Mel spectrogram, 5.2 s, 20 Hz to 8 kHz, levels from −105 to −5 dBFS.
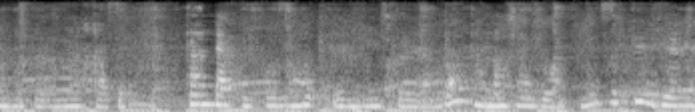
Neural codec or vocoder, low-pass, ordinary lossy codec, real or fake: codec, 44.1 kHz, 3.4 kbps, Pupu-Codec; 7.2 kHz; Opus, 32 kbps; fake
